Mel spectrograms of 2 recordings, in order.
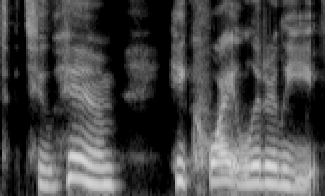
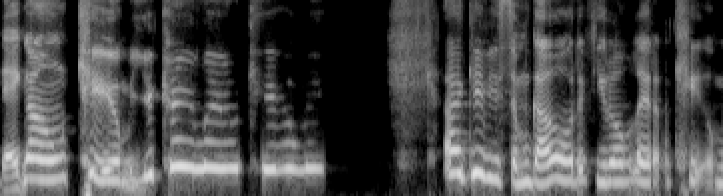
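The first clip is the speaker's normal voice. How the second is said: put-on, frantic, desperate begging with swooping pitch; 4 semitones higher than usual. Retelling a game character's plea for protection: imitating someone begging. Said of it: "He's basically begging".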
